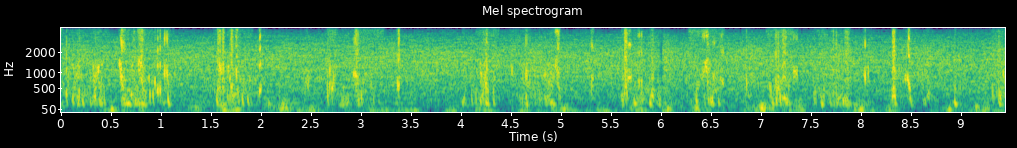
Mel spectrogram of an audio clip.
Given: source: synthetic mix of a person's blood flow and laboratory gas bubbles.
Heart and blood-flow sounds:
Doppler ultrasound of blood flow; precordium
0.00-0.49 s: bubbles
0.55-1.12 s: bubbles
1.52-1.92 s: bubbles
1.95-2.03 s: bubbles
2.42-2.49 s: bubbles
2.63-3.22 s: bubbles
3.33-3.42 s: bubbles
4.00-4.38 s: bubbles
4.47-5.02 s: bubbles
5.28-5.33 s: bubbles
5.58-6.01 s: bubbles
6.26-6.63 s: bubbles
6.83-6.89 s: bubbles
7.04-7.37 s: bubbles
7.51-7.93 s: bubbles
8.01-8.11 s: bubbles
8.27-8.55 s: bubbles
8.61-8.71 s: bubbles
8.90-9.04 s: bubbles
9.28-9.45 s: bubbles
From the record:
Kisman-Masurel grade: 343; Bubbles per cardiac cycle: rolling drumbeat, 9 or more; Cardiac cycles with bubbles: 100%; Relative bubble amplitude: loud (0.450 to 0.775); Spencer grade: 3 (all of the cardiac periods contain showers or single bubble signals, but not dominating or overriding the cardiac motion signals); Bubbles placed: anywhere in the cardiac cycle

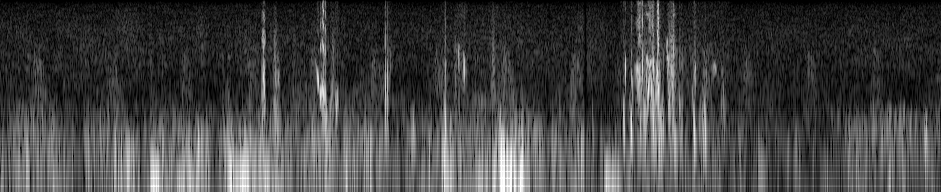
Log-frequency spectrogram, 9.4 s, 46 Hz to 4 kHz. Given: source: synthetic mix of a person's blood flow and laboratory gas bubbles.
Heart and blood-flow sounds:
Doppler ultrasound of blood flow; subclavian vein
3.15-3.40 s: bubbles
3.83-3.93 s: bubbles
4.42-4.49 s: bubbles
4.56-4.68 s: bubbles
6.20-6.84 s: bubbles
6.88-7.29 s: bubbles
From the record:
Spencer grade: 2 (many but less than half of the cardiac periods contain bubble signals, singularly or in groups); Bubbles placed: anywhere in the cardiac cycle

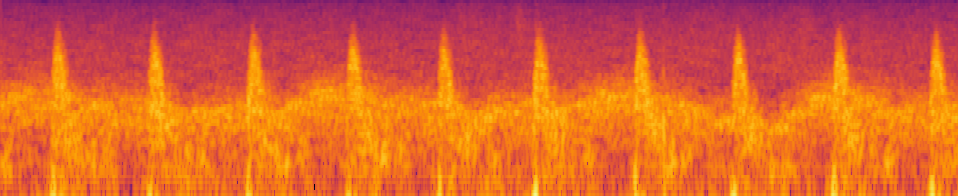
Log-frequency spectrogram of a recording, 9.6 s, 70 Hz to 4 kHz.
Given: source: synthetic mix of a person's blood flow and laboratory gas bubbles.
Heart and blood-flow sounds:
Doppler ultrasound of blood flow; subclavian vein
6.33-6.41 s: bubbles
6.59-6.67 s: bubbles
From the record:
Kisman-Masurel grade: 121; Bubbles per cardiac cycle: 1 to 2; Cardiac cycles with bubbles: 10 to 50%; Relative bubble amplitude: barely perceptible (0.100 to 0.250); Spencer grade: 2 (many but less than half of the cardiac periods contain bubble signals, singularly or in groups); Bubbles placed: anywhere in the cardiac cycle

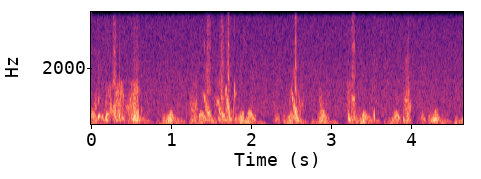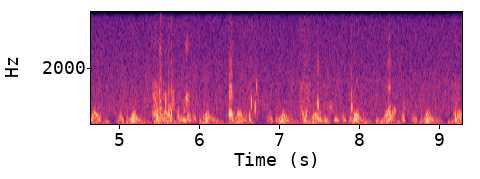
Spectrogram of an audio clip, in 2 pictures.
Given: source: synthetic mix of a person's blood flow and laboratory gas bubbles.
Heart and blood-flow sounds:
Doppler ultrasound of blood flow; precordium
0.03-0.64 s: bubbles
1.23-1.35 s: bubbles
1.39-1.84 s: bubbles
2.47-2.65 s: bubbles
2.82-2.95 s: bubbles
3.18-3.33 s: bubbles
3.50-3.58 s: bubbles
3.90-4.02 s: bubbles
5.41-5.92 s: bubbles
6.35-6.47 s: bubbles
6.54-6.76 s: bubbles
7.25-7.39 s: bubbles
7.46-7.76 s: bubbles
7.87-7.99 s: bubbles
8.35-8.47 s: bubbles
8.53-8.60 s: bubbles
9.17-9.26 s: bubbles
From the record:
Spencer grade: 3 (all of the cardiac periods contain showers or single bubble signals, but not dominating or overriding the cardiac motion signals); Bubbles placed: anywhere in the cardiac cycle

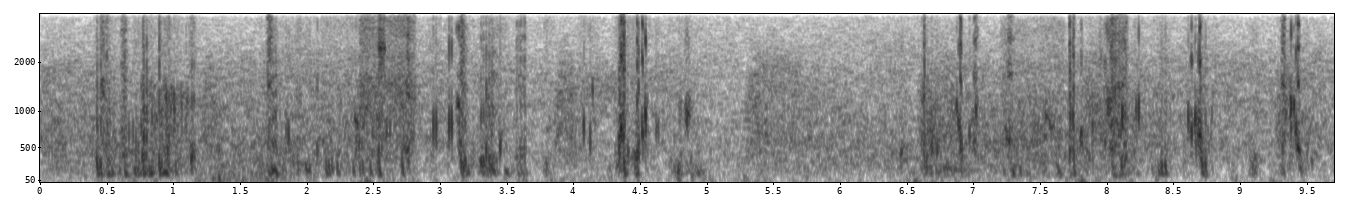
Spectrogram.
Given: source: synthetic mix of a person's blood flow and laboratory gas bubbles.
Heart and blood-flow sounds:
Doppler ultrasound of blood flow; subclavian vein
0.39-1.24 s: bubbles
1.59-2.83 s: bubbles
2.91-3.00 s: bubbles
3.04-3.67 s: bubbles
3.77-3.85 s: bubbles
4.04-4.18 s: bubbles
4.30-4.66 s: bubbles
4.71-5.01 s: bubbles
6.42-6.50 s: bubbles
6.57-7.05 s: bubbles
7.19-7.69 s: bubbles
7.71-8.28 s: bubbles
8.33-8.49 s: bubbles
8.57-8.82 s: bubbles
9.05-9.16 s: bubbles
9.25-9.57 s: bubbles
From the record:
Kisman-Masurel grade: 333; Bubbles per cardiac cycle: rolling drumbeat, 9 or more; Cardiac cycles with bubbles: 50 to 99%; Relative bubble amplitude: loud (0.450 to 0.775); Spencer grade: 3 (all of the cardiac periods contain showers or single bubble signals, but not dominating or overriding the cardiac motion signals); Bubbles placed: anywhere in the cardiac cycle

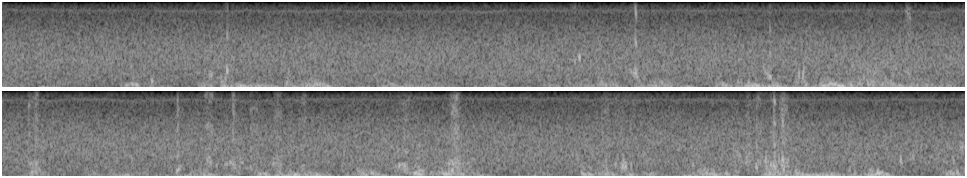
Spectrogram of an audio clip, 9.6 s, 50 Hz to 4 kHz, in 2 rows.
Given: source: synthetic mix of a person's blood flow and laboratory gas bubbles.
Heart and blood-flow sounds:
Doppler ultrasound of blood flow; precordium
0.58-0.79 s: bubbles
1.02-1.19 s: bubbles
2.83-3.23 s: bubbles
3.79-3.92 s: bubbles
3.95-4.04 s: bubbles
4.18-4.58 s: bubbles
4.95-5.04 s: bubbles
5.67-6.25 s: bubbles
6.29-6.35 s: bubbles
6.55-7.22 s: bubbles
7.67-8.13 s: bubbles
8.24-8.84 s: bubbles
9.28-9.43 s: bubbles
9.52-9.64 s: bubbles
From the record:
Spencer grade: 3 (all of the cardiac periods contain showers or single bubble signals, but not dominating or overriding the cardiac motion signals); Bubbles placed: anywhere in the cardiac cycle

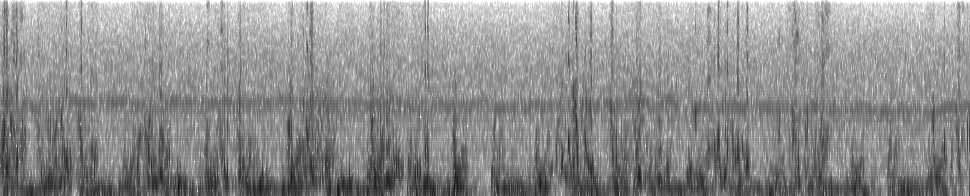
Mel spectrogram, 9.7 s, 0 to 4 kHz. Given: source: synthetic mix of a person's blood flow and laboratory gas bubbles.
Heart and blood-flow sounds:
Doppler ultrasound of blood flow; precordium
0.00-0.29 s: bubbles
0.36-0.98 s: bubbles
1.31-1.93 s: bubbles
2.06-2.69 s: bubbles
2.84-3.34 s: bubbles
3.37-3.55 s: bubbles
3.63-4.06 s: bubbles
4.12-4.32 s: bubbles
5.49-5.98 s: bubbles
6.08-6.75 s: bubbles
6.84-7.52 s: bubbles
7.76-7.83 s: bubbles
7.86-8.35 s: bubbles
9.26-9.37 s: bubbles
9.41-9.71 s: bubbles
From the record:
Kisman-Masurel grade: 332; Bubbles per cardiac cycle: rolling drumbeat, 9 or more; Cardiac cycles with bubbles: 50 to 99%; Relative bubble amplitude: moderate (0.250 to 0.450); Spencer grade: 3 (all of the cardiac periods contain showers or single bubble signals, but not dominating or overriding the cardiac motion signals); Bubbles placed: anywhere in the cardiac cycle

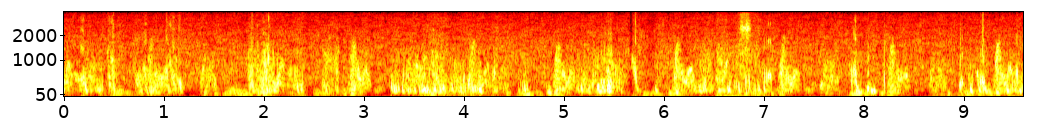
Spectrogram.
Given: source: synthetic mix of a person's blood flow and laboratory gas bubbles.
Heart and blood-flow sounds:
Doppler ultrasound of blood flow; precordium
0.09-0.56 s: bubbles
0.70-1.23 s: bubbles
1.83-2.17 s: bubbles
2.29-2.43 s: bubbles
2.58-2.77 s: bubbles
3.24-4.21 s: bubbles
4.27-4.36 s: bubbles
4.54-4.68 s: bubbles
5.12-5.62 s: bubbles
5.66-5.79 s: bubbles
5.91-5.96 s: bubbles
6.28-7.12 s: bubbles
7.56-7.62 s: bubbles
7.85-8.25 s: bubbles
8.94-9.28 s: bubbles
9.40-9.60 s: bubbles
From the record:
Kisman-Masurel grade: 333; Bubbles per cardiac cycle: rolling drumbeat, 9 or more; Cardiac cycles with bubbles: 50 to 99%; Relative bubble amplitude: loud (0.450 to 0.775); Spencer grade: 3 (all of the cardiac periods contain showers or single bubble signals, but not dominating or overriding the cardiac motion signals); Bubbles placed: only in the low amplitude regions of the cardiac cycle

